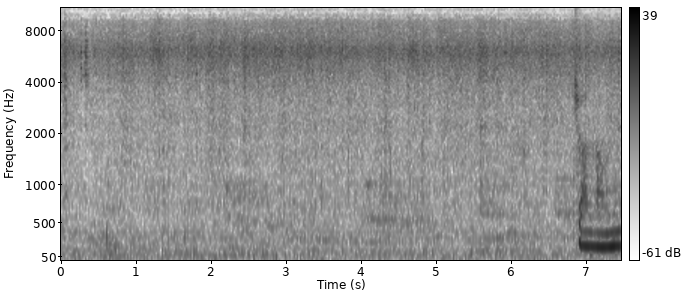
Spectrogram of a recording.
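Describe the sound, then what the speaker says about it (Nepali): Tomatoes and onions cook in a pan with a soft, steady sizzle, left alone to fry while a voice speaks over it and a short clatter comes near the end. "एकछिन मैले पाक्नका लागि छोडिदिएँ टमाटर र प्याजलाई"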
